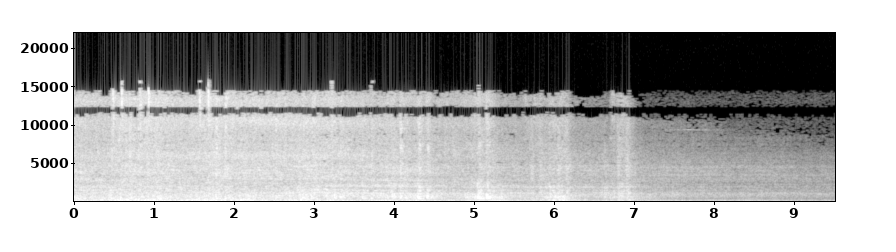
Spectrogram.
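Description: JR East E353 series electric train passing through the station at speed without stopping: a steady rumble of wheels on rail with clicks over the rail joints. It fades after about seven seconds as the last car goes by.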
